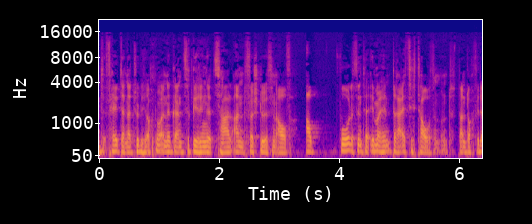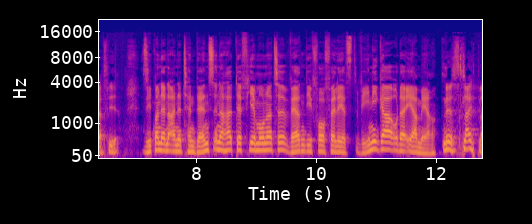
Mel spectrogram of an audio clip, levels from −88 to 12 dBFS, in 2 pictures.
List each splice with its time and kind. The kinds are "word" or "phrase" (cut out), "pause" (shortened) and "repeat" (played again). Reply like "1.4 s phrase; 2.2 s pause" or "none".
none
